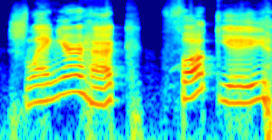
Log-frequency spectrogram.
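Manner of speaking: Northern Irish accent from Derry. Showing what the Derry accent is like: Derry accent. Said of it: "Derry accent is like".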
